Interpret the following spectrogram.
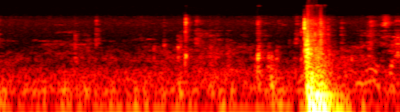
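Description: A van's front door slammed shut about three seconds in: one heavy thud, the loudest sound here. Small clicks and rustles come before it as someone climbs into the driver's seat.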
